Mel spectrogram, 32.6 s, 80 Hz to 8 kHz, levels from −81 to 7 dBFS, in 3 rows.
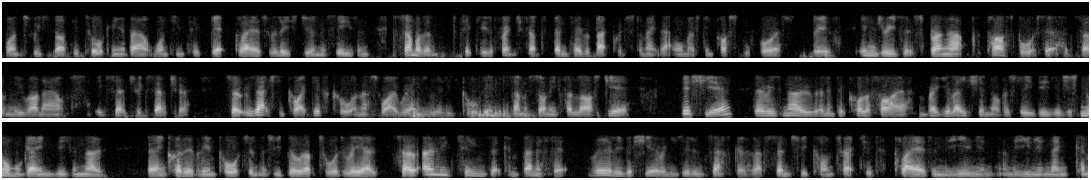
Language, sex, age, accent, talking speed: English, male, 30-49, British, 210 wpm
